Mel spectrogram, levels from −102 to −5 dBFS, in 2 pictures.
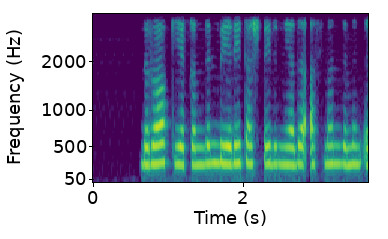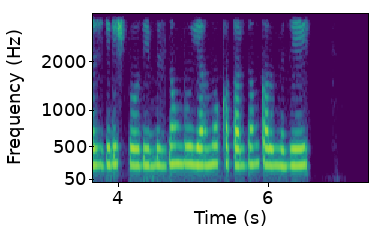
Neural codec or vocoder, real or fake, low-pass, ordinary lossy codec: codec, 16 kHz, 0.9 kbps, LongCat-Audio-Codec; fake; 3.6 kHz; Opus, 64 kbps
